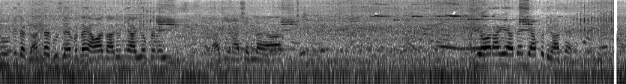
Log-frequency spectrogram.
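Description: Young men talk loudly close by.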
